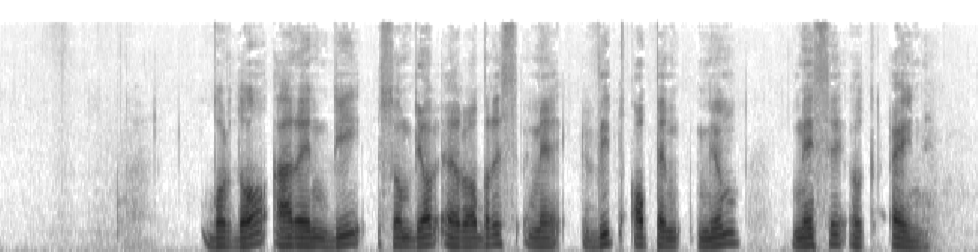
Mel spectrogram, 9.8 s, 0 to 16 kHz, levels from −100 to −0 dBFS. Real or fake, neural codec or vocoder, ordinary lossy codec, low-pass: fake; codec, 44.1 kHz, 3.4 kbps, Pupu-Codec; MP3, 48 kbps; 14.4 kHz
